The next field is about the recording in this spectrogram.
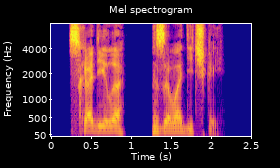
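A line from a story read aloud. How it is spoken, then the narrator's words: Gloomy giggle. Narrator (Russian): мрачно хихикнул кто-то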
